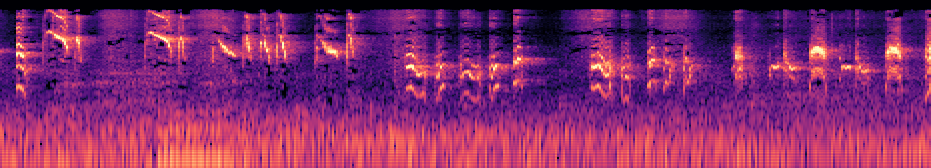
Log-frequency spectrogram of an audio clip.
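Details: Long-tailed shrike raised from young from the forest, a varied rambling song of high slurred whistles, buzzy rasps and quick chips, delivered to stir rival shrikes.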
